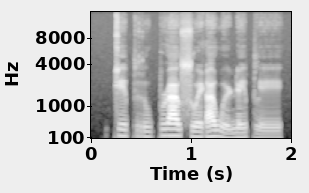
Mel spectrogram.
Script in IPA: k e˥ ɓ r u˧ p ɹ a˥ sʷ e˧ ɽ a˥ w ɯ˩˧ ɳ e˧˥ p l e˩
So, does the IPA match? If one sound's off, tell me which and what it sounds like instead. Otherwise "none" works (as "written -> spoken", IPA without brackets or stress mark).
ɓ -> p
